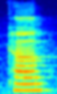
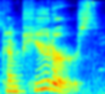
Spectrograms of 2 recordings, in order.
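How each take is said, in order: First: "Computers" broken into three separate beats, com-pu-ters; syllable by syllable. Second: Said in the usual way. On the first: Shown as a demonstration. Teacher showing three syllables, "Computers" split as com, pu, ters. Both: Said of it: "Three syllables".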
